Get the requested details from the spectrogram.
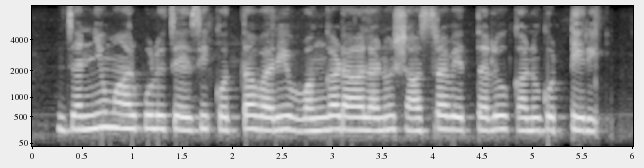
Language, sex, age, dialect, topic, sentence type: Telugu, female, 31-35, Telangana, agriculture, statement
